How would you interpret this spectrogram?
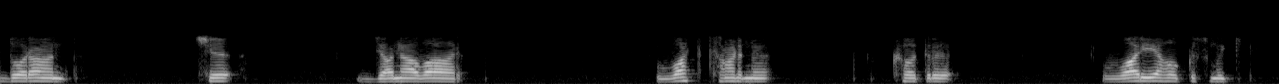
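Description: Throughout, the speech sounds muffled, buzzy and somewhat synthetic, confined to roughly 150 Hz to 3.4 kHz. This is the AMR narrowband mobile codec: 8 kHz sampling removes everything above 4 kHz, and the plainly audible coarseness fits a low 7.4 kbps mode.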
